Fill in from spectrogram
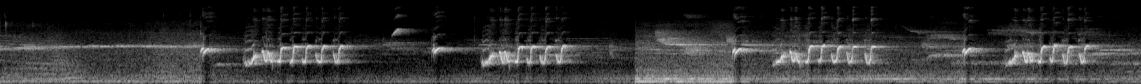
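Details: White-rumped shama in a morning training recording for caged birds: long steady whistles followed by rapid rattling trill bursts, repeated in phrases about every two to three seconds, with a faint low background hum.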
